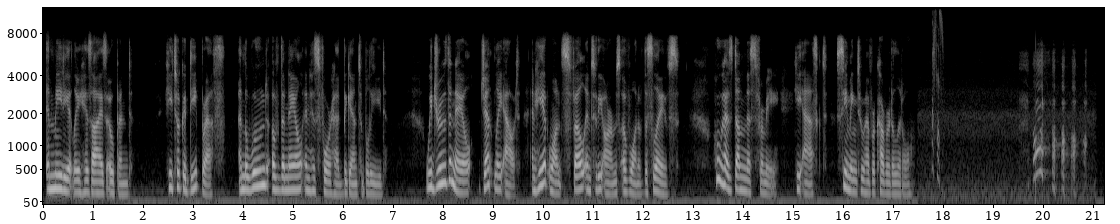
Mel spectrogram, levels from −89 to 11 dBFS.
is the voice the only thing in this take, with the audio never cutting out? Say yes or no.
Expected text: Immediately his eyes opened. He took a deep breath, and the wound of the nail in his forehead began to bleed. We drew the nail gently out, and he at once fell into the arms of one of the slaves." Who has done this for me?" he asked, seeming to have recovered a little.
no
